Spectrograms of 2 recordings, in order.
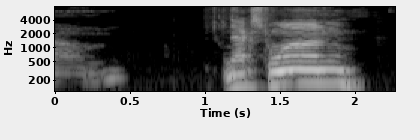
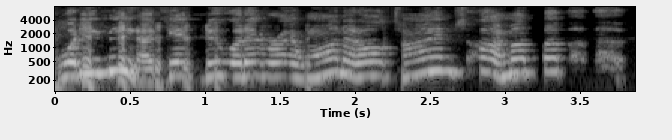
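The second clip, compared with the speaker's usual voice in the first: high, whiny put-upon voice, pitched way up; high-pitched mock whine of a clueless filmmaker; mocking whiny director; 9 semitones higher than usual. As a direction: whine it like an entitled hack caught out. Mocking the hack director's reply.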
